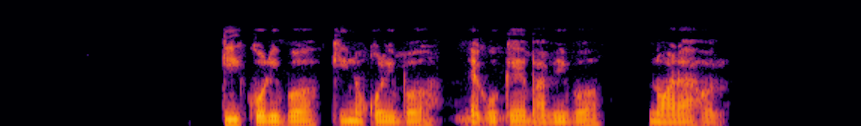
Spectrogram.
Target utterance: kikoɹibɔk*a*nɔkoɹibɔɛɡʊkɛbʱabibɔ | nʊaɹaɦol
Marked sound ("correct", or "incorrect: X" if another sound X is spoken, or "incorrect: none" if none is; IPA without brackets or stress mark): incorrect: i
